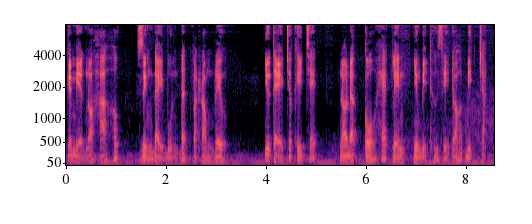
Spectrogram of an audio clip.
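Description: A man's voice: deep voice, lively intonation, measured pace, a little hiss or hum. A man narrating a ghost story in a dramatic, suspenseful reading.

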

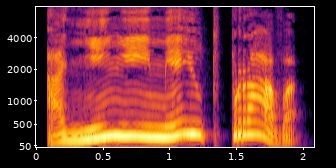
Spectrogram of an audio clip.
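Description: A man playing a fussy, excitable male wit, high and breathless, gushing ahs and compliments, swooping all over, dry close sound. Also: slow, vocal fry, breathy edge, dry recording, full character voice. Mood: alarmed, pleading.

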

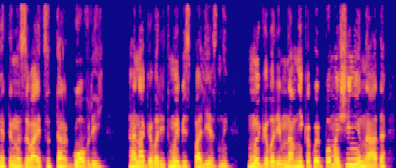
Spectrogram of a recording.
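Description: A man reading an audiobook, voicing a tiny skeletal female dragon-bird, sly and bossy, in a high hissing voice. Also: animated, brisk, a little mellow, lightly acted. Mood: scheming.

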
